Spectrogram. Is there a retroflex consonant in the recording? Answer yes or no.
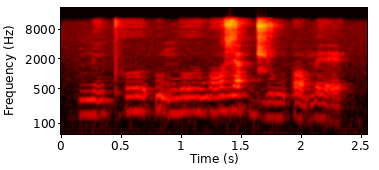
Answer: no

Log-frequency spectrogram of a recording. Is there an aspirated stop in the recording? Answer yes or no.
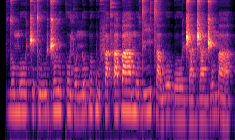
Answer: no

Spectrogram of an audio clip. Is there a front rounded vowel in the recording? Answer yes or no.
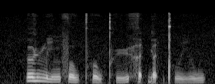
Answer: yes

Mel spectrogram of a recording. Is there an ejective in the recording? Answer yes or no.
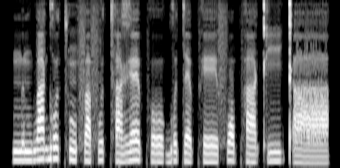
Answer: yes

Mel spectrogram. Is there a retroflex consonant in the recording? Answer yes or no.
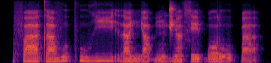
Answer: no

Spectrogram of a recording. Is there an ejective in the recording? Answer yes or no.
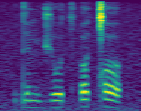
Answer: yes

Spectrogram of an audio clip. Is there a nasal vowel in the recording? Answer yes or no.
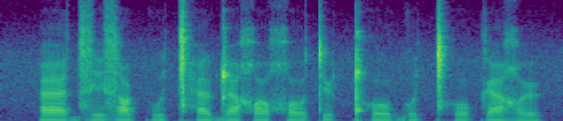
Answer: no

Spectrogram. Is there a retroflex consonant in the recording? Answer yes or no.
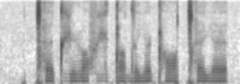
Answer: yes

